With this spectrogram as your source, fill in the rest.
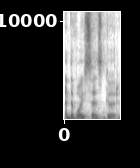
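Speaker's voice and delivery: plain reading voice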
